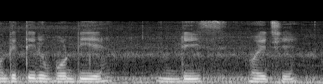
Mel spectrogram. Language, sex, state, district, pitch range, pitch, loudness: Bengali, male, West Bengal, Cooch Behar, 130-135 Hz, 130 Hz, -14 LUFS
